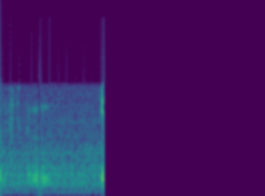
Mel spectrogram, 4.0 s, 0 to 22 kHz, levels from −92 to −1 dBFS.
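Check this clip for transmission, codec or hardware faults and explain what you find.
One fault is present: an audio dropout to silence starting at 1.55 s and running to the end of the clip. The sound cuts off abruptly mid-flow and what follows is silence, with no room tone or background hiss left underneath. The likely cause is that the input was lost, through a disconnected device, a failed link or an accidental mute, while the recorder kept writing silence, so whatever came after that point is gone.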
